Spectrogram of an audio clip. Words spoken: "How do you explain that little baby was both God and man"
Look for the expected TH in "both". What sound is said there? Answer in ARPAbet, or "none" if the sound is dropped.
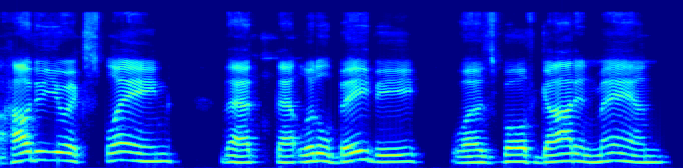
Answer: TH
